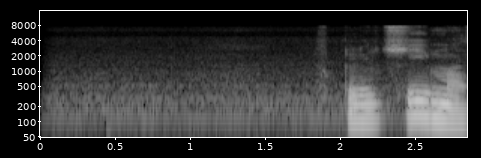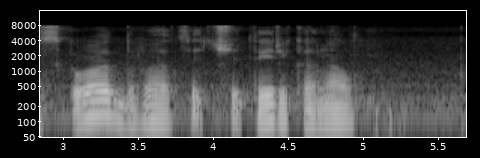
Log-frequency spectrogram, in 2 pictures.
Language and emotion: Russian, neutral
